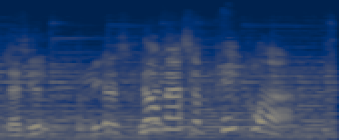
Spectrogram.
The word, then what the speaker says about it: Massapequa: Because No, Massapequa.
